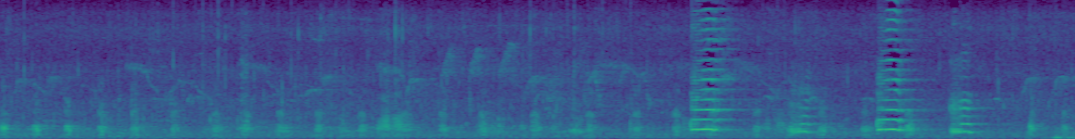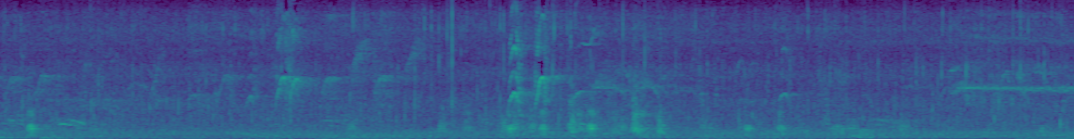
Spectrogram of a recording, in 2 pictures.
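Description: A flock of flamingos calling: a constant chatter of short calls from many birds, with two loud calls about seven and nine seconds in, and a quieter spell midway.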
